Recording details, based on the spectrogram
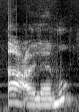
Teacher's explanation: میم کو لمبا نہیں کرنا اور لام کو بھی لمبا نہیں کرنا کیونکہ لام کے اوپر ہے زبر اور میم کے اوپر ہے پیش.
